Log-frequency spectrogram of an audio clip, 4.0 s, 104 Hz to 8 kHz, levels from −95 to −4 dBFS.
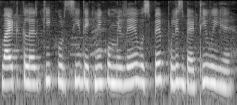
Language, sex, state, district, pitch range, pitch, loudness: Hindi, female, Gujarat, Valsad, 250-275 Hz, 260 Hz, -15 LUFS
